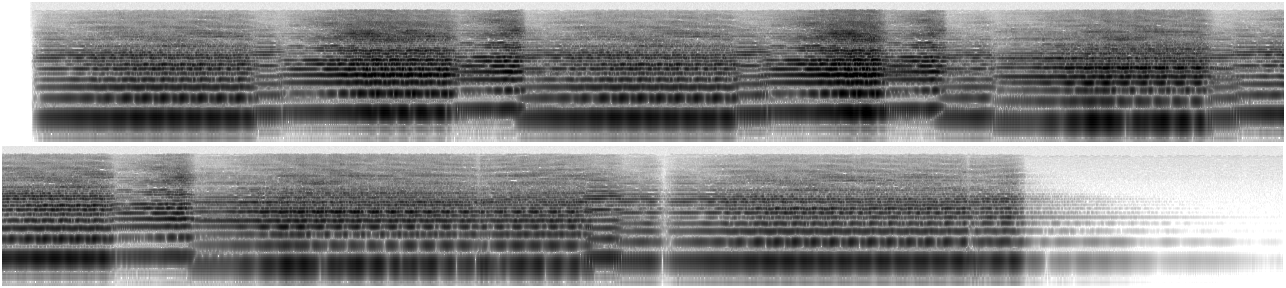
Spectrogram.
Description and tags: Synthethic Violin
My keyboard Violin sound recorded with Music studio. Short phrase in D-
